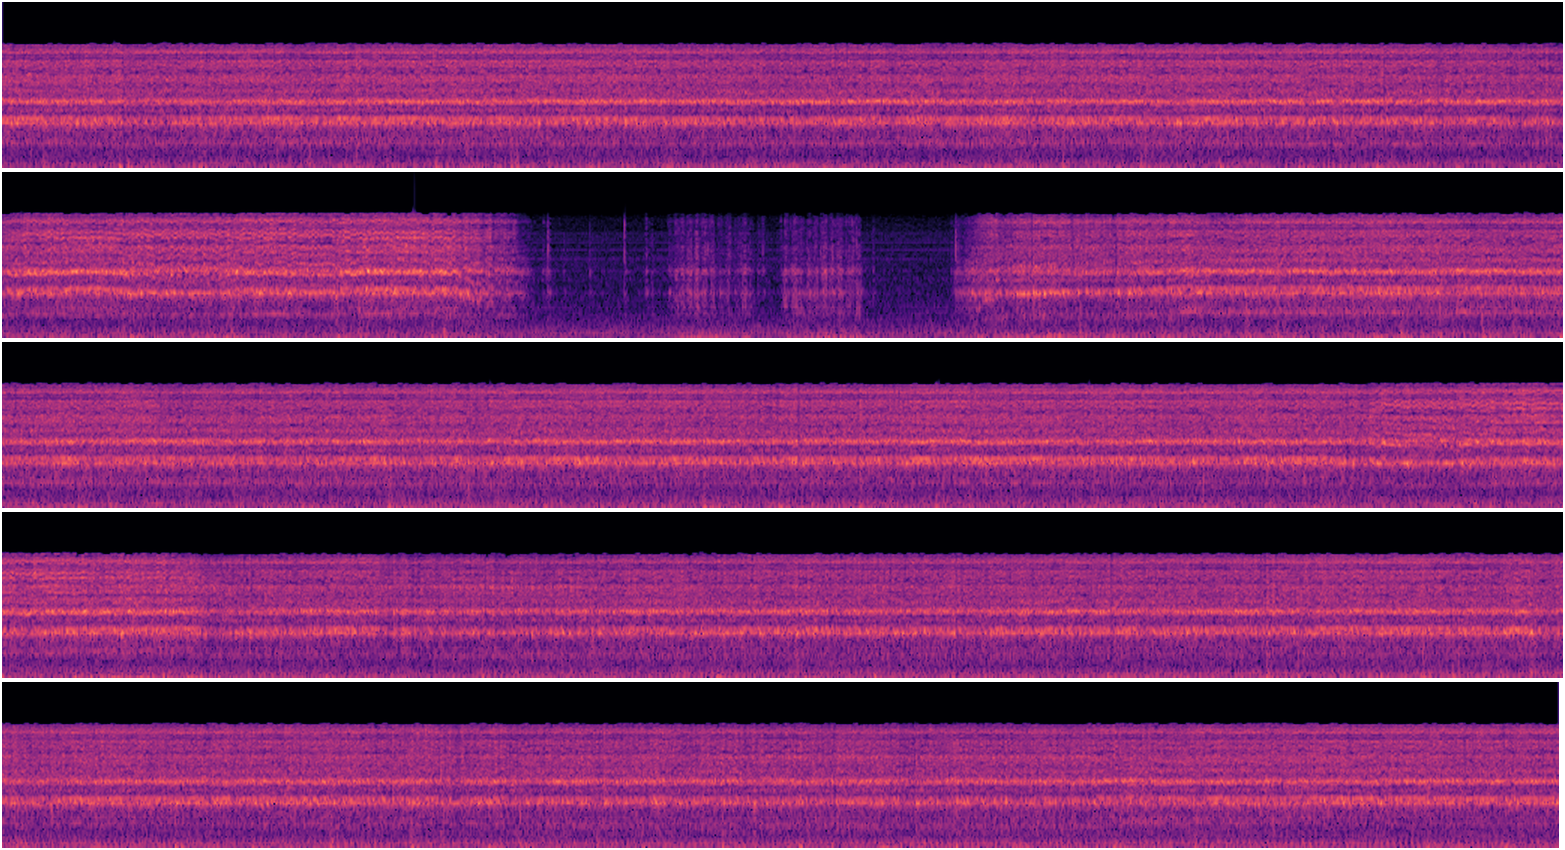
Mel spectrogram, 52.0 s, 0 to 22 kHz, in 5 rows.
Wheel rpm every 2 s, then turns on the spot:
160, 160, 160, 160, 160, 160, 130, 10, 80, 160, 160, 160, 160, 160, 160, 160, 160, 160, 160, 160, 160, 160, 160, 160, 160, 160.
14-16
